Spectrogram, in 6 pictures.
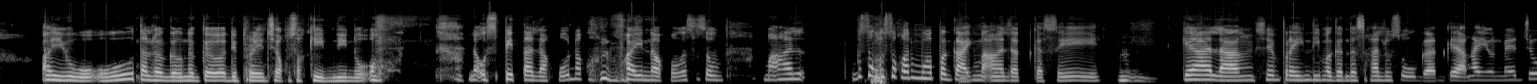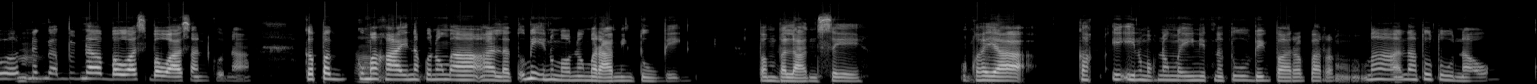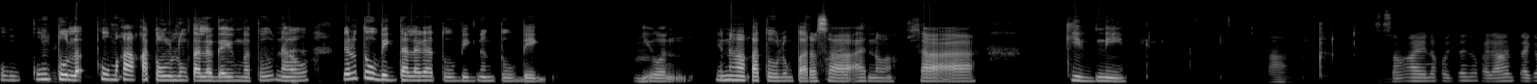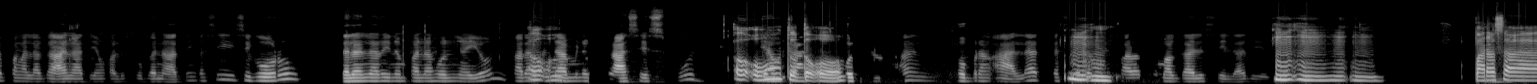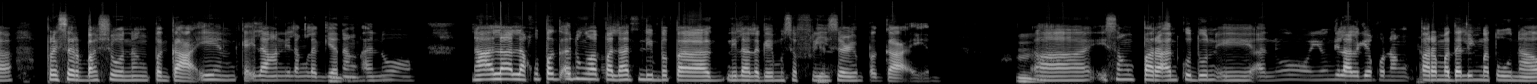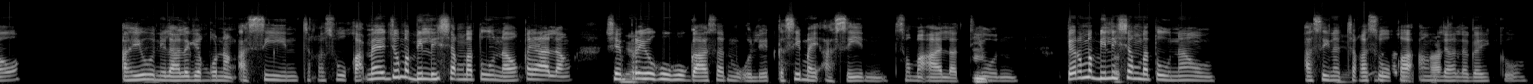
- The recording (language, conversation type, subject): Filipino, unstructured, Ano ang pakiramdam mo kapag kumakain ka ng mga pagkaing sobrang maalat?
- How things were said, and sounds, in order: static; distorted speech; laughing while speaking: "noon"; laughing while speaking: "na-confine"; other background noise; tapping; chuckle; mechanical hum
